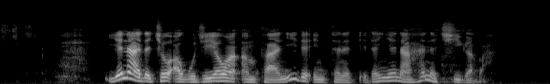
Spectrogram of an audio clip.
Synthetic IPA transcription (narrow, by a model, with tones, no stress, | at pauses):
jɐ˦naː˨da˨kʲa˦˨wʔa˨ɡʷʊ˨d͡ʒe˦jɐ˦wɐ˨ŋʔa˨mɸaː˨niː˦da˨ʔɪ˦ntɐ˦nɛ˨t̚ʔɪ̰˨dɐ˦ɲjɐ˦naː˨ɦa˦na˨t͡ʃiː˦ɡɐ˨ba̰ː˦ʔ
